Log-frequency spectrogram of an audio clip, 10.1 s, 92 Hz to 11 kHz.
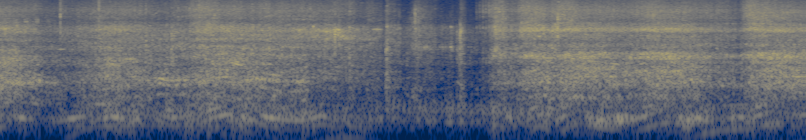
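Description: Off-road 4x4's engine revving hard under load as it climbs a steep muddy bank. The revs drop back about five seconds in, then pick up again.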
